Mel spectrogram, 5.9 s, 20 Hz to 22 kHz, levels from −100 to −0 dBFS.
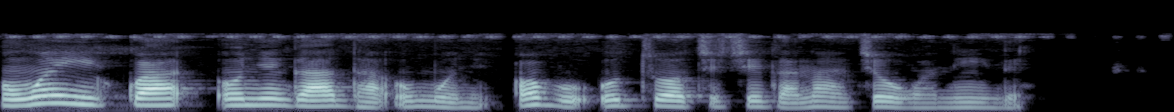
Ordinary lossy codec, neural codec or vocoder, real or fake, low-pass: none; none; real; 7.2 kHz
